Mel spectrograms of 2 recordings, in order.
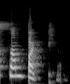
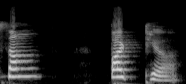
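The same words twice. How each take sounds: First: The word is said joined as one unit. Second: The word is split into separate parts. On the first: The speaker calls it right. "इसको एक साथ ही बोलना पड़ेगा" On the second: The speaker calls it wrong. "आप ऐसा नहीं बोल सकते कि"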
